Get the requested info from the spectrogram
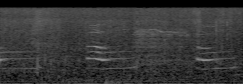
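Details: Three short, high-pitched kitten meows, each a brief falling whistle-like cry, come about one and a half seconds apart from foster kittens Ashiro and Akuro. Faint indoor background hum.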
